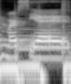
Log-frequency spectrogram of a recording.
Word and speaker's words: Mercier: And then I use a Mercier, that's how you pronounce it, setting powder to bake a little bit underneath my eyes because I crease like nobody's business.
